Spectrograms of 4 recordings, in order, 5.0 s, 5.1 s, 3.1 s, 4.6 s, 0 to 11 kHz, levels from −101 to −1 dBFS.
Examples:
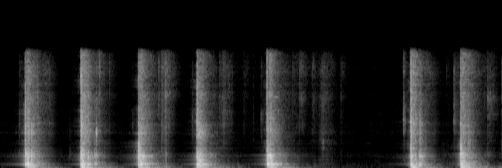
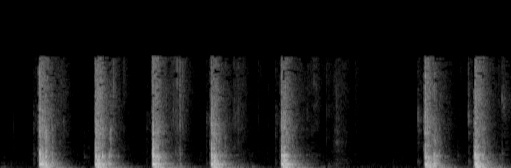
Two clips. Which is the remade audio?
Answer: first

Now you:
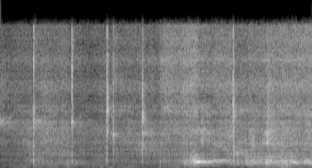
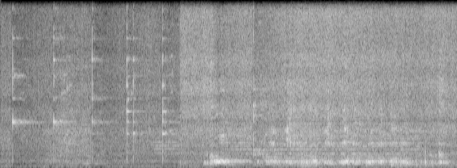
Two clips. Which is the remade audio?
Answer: first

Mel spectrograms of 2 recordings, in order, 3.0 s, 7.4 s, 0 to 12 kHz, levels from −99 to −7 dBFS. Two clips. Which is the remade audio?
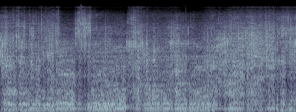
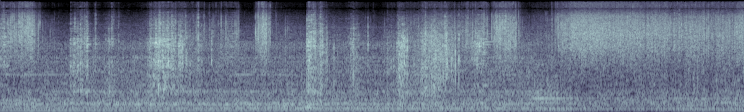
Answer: first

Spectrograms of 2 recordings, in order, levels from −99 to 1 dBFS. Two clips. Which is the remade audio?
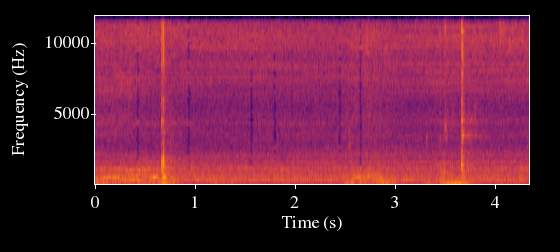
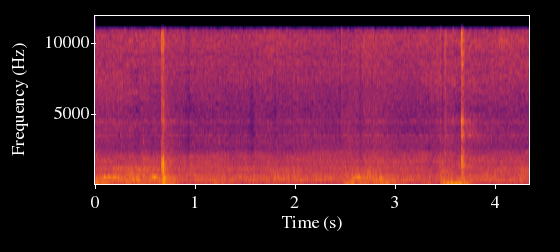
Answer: second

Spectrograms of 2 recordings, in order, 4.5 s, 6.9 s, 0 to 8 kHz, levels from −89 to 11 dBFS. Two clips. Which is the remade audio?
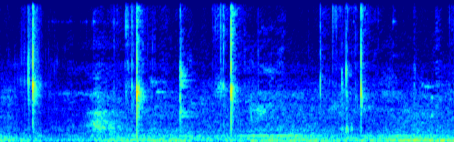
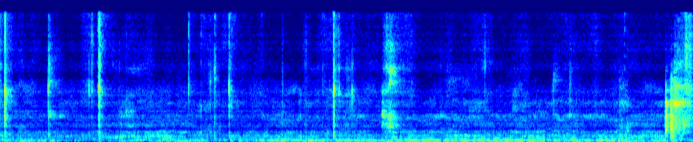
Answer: second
